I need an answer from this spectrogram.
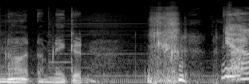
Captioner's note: laughs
